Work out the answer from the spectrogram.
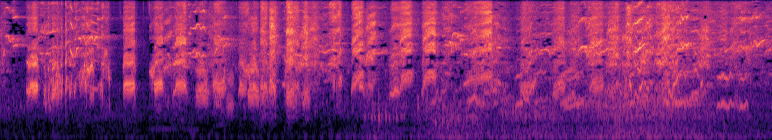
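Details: Swarm of rainbow lorikeets in a front yard in the hills around Adelaide, South Australia: a dense, continuous din of harsh, shrill screeches and chattering squawks from many birds overlapping, with a low rumble building in the second half.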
